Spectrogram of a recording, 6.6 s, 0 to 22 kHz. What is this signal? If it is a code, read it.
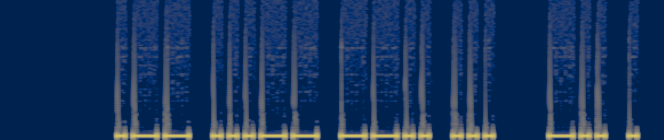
Morse code, heard as a keyed tone, about 15 wpm, 700 Hz. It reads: W3ZS DE
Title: USA Callsign DE Callsign - 4 Characters - 15wpm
